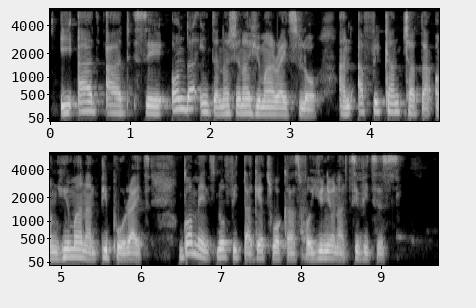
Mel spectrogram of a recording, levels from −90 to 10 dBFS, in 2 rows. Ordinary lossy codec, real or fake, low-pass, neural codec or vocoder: none; real; 5.4 kHz; none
